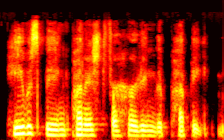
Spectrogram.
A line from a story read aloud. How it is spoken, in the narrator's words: Madeline whispered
